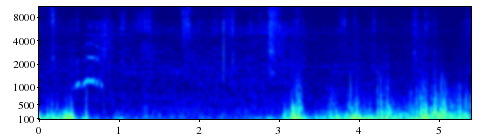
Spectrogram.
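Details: White stray kitten held in someone's arms in Okinawa, Japan, giving one short, clear meow that rises and dips, then low rustling and thumping handling noise for the rest.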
